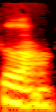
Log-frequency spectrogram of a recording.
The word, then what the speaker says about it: Huong: So my real name is Huong, which is very hard if you're not Vietnamese. To pronounce it.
